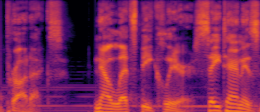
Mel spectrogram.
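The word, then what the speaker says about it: seitan: Satan, pronounced Satan, is made from wheat gluten.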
